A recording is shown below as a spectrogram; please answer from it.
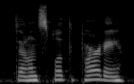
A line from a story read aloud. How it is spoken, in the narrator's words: she mumbled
